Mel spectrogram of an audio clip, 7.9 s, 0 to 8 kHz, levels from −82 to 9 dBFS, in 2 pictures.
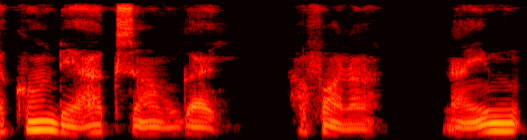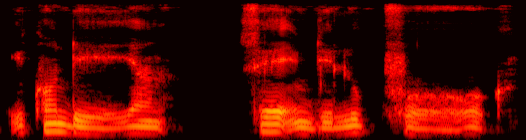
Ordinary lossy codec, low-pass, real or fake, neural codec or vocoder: none; 7.2 kHz; real; none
